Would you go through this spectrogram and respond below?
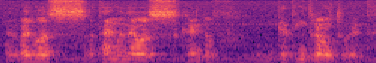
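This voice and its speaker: A middle-aged man, a missionary priest answering interview questions in a measured way, often pausing to find words. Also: medium pitch, steady tone, vocal fry, background noise. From Poland. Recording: roomy sound from a distant mic.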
